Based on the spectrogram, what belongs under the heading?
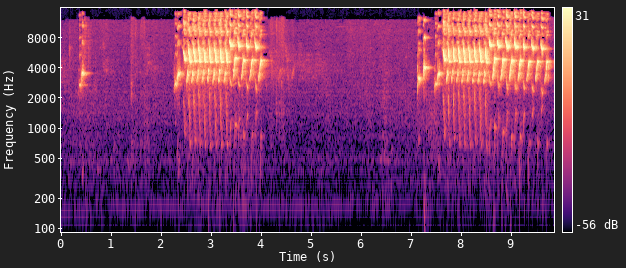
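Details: Canary song arriving in two bursts of rapid, high rolling trills, each about two seconds long, separated by a long quiet gap, with one short chirp at the start.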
